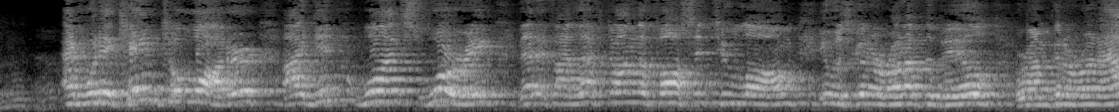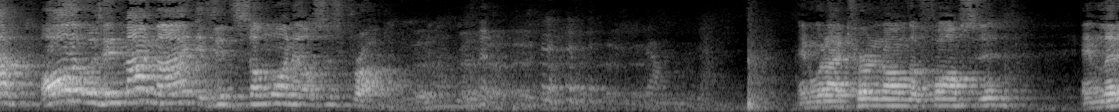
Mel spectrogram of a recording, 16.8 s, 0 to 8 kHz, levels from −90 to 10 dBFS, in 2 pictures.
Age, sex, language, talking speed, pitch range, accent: 40-59, male, English, 190 wpm, 165-260 Hz, American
